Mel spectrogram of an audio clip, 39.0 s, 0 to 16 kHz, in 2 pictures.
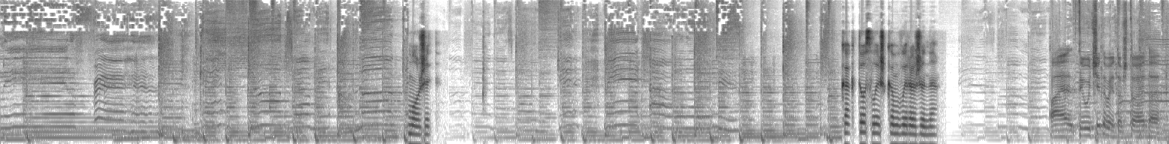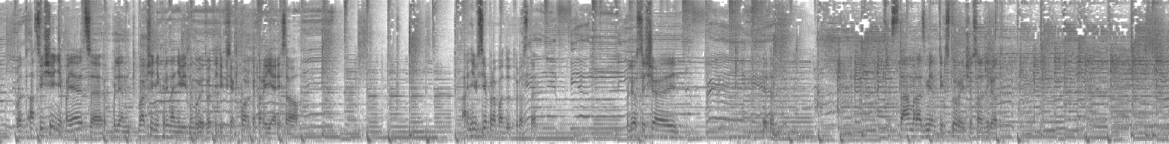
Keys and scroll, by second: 10.7 x, 16.1 ctrl+z, 16.1 y, 25.5 ctrl+z, 25.9 x.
